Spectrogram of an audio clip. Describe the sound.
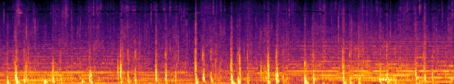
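A donkey's hooves clip-clop during a ride, with quick, irregular hoofbeats repeating throughout over a steady background hum.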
